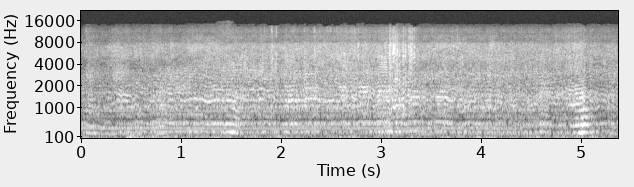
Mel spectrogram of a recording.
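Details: Honey bees crowding the entrance of a strong yellow backyard hive, getting used to their new surroundings; continuous low buzzing hum with individual bees zipping close by now and then.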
